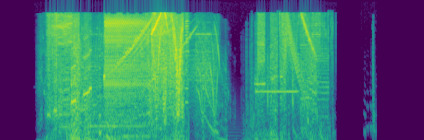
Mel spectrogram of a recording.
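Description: Logo intro sting: whooshes with rising and falling pitch sweeps and sudden hits, broken into a few abrupt sections, stopping about three and a half seconds in.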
